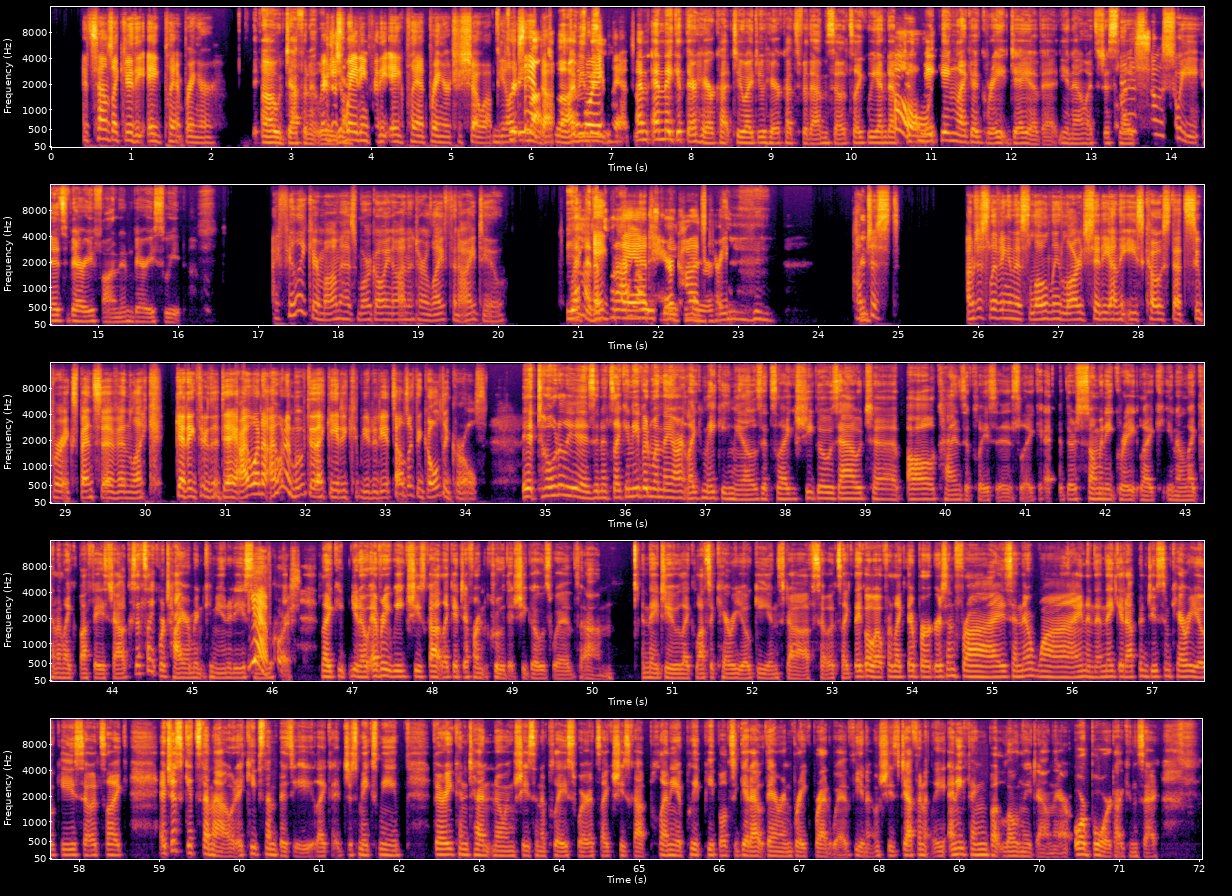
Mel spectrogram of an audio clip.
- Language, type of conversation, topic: English, unstructured, How do you think food brings people together?
- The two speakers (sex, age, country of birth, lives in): female, 45-49, United States, United States; female, 50-54, United States, United States
- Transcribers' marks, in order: tapping; other background noise; chuckle; laughing while speaking: "like"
